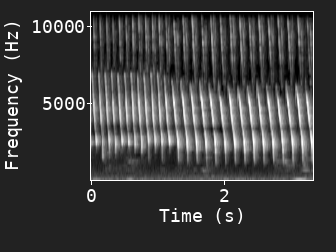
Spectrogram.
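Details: Energetic canary song meant to make other canaries sing back, a dense, unbroken high rolling trill of rapidly repeated chirping notes.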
